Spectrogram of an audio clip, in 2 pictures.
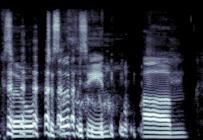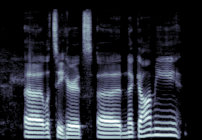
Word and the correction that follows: Nagamine: Am I saying it right? – Nagamine. And Yonemori sitting in this bar, which we've just jumped cut to.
